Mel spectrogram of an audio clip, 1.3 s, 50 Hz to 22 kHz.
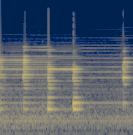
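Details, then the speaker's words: Toyota, Lexus or Dodge 2007-and-up blower fan, homemade acoustic probe on the PWM signal wire and negative: sharp chirps over a quiet hiss, tone changing as fan speed is increased, confirming a real control signal reaches the blower. "Once I switch it on, we can hear the signal, the acoustic signal, and with increasing speed, pretty cool, we can hear actual change."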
